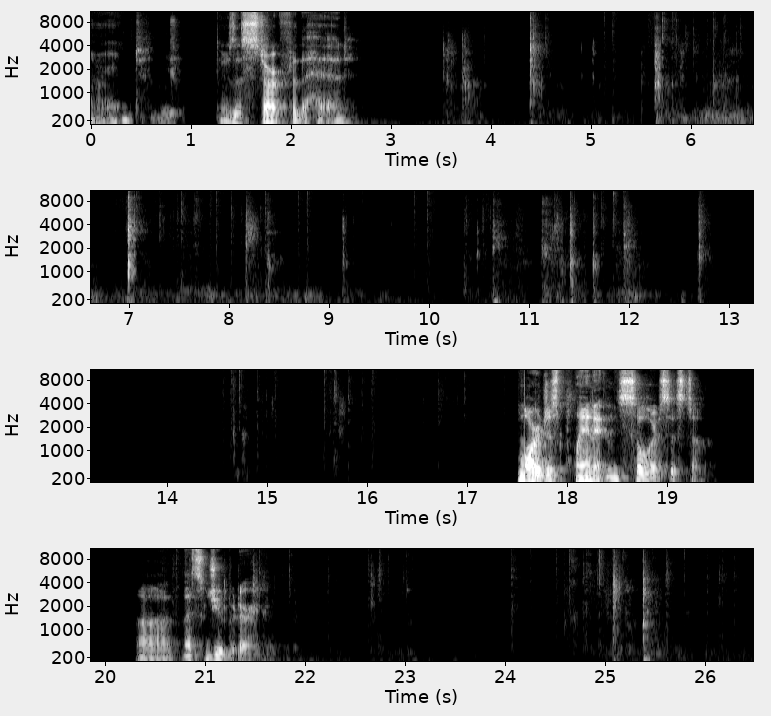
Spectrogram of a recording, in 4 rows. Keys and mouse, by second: 1.3 click, 4.2 shift+s, 5.5 ctrl+z, 6.1 shift+s, 7.4 shift+d, 8.0 shift+s, 9.0 s, 10.3 click, 10.3 KP_3, 11.3-14.5 shift+drag, 11.5 r, 14.5-25.2 middle drag, 14.7 s, 15.5 g, 18.0 r, 23.9 s, 24.6 ctrl+a, 25.2 Tab, 25.2-26.4 drag, 25.4 a, 26.0 f.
